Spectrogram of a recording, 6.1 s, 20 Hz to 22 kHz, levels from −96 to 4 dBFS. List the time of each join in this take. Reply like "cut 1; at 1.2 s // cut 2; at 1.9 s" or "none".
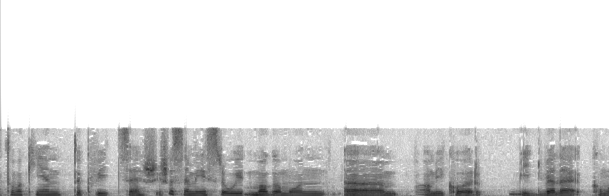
cut 1; at 1.7 s // cut 2; at 2.4 s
